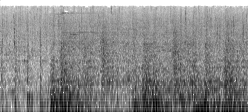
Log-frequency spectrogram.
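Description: A deep rumbling boom swells and carries on.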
